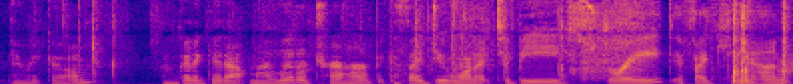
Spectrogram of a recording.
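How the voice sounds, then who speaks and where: A woman with a sore throat chatting casually to viewers while she crafts at home, thinking out loud as she works. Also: mid-range voice, steady tone, fairly quick, gravelly, very noisy. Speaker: craft vlogger. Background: scissors and crafting clicks.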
